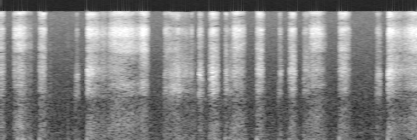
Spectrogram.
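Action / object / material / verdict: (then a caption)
scrape / graphite pencil on a paper notebook page / paper / none. A sharpened wooden graphite pencil writes Korean characters on the textured lined paper page of an open notebook. Quiet, bright, dry scratching comes in short strokes separated by brief pauses, with almost no low end.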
